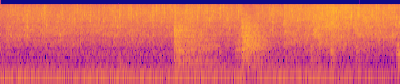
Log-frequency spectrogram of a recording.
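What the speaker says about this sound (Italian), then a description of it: "L'aglio, facciamo soffriggere un po'." Garlic and trout fillets frying in a pan make a steady, close sizzle with a couple of louder hissing bursts as food hits the hot oil.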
